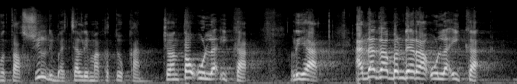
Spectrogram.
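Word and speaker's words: أولئك: Kalau panjang nafas lima, kalau pendek nafas empat. Tapi rata-rata memang lima. Ya. Contoh ulaika gitu ya bacanya. Ulaika humul muflihun. Tuh namanya mad wajib muttasil.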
